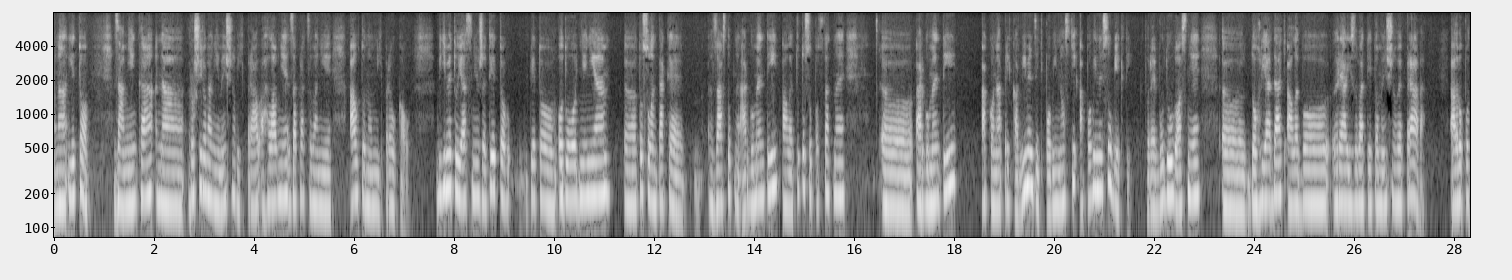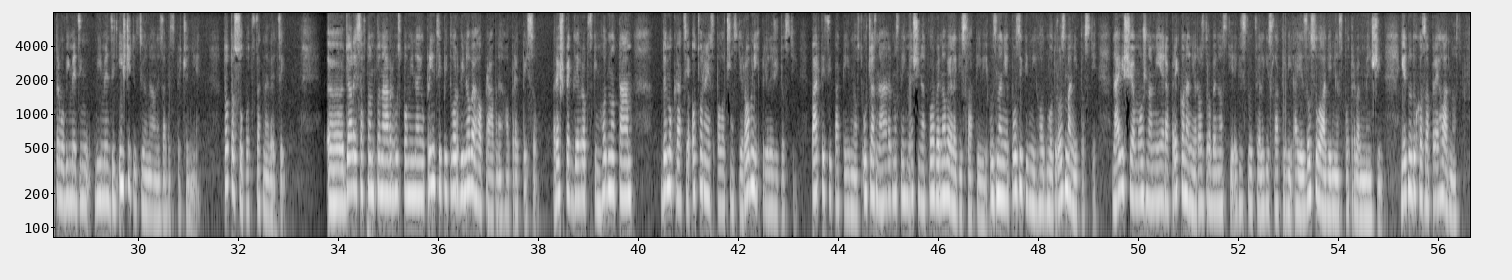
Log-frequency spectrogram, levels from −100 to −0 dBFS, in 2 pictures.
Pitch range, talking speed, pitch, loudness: 155-190 Hz, 110 wpm, 170 Hz, -19 LUFS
